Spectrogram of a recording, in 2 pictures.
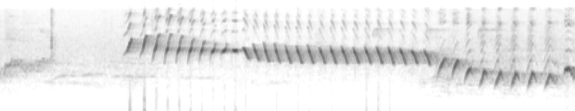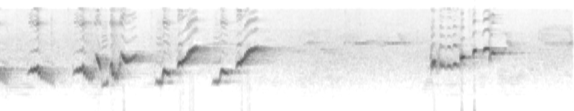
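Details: White-rumped shama (murai batu) in full, vigorous song with rich fill-in material, used as a lure to make rival birds answer: a long rapid series of ringing notes sliding downward, then varied whistled phrases and sharp chips.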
